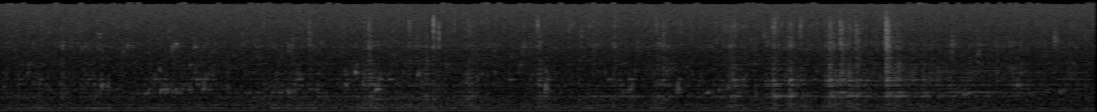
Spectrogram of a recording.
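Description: Very hot water, just taken off the heat, pours and splashes steadily with steam coming out, a broad rushing hiss, faint clinks, and occasional sharper drips and ticks; no one speaks.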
